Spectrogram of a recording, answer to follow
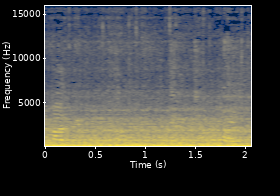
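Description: Electric potter's wheel running with a steady low motor hum as it spins the clay, with faint voices over it.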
